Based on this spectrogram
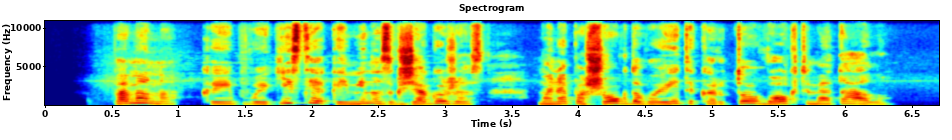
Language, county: Lithuanian, Telšiai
